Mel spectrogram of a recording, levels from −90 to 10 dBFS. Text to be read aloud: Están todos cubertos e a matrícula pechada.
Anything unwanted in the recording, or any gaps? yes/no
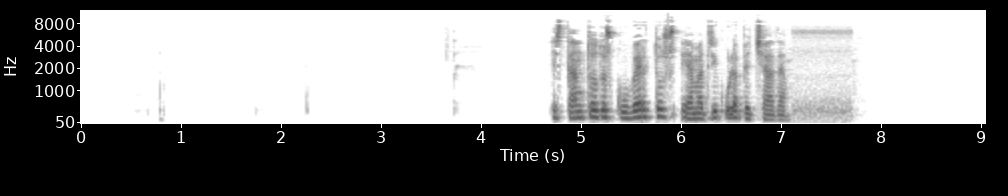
no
